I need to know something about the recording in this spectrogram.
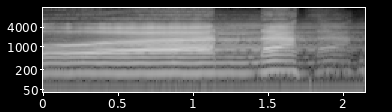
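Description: A monk's voice chanting a melodic sung sermon (Isan thet lae) into a microphone. He holds one long, steady note for just over a second, then sings a short syllable.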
